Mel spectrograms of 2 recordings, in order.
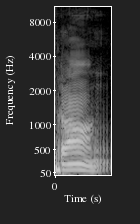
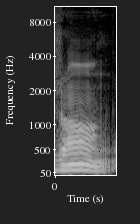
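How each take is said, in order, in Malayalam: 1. തുടക്കത്തിലെ W ഉച്ചരിക്കുന്നു. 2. തുടക്കത്തിലെ W നിശ്ശബ്ദമാണ്. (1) "this is not റോങ്" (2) "ഡബ്ല്യു ആണ് സൈലന്റ് ആയിട്ട് വരുന്നത്"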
